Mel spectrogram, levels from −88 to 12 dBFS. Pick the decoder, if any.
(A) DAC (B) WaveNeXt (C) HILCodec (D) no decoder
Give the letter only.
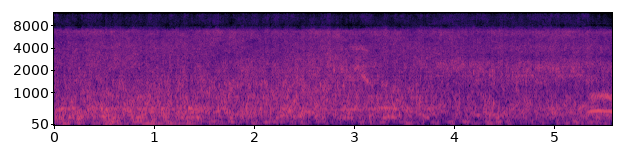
C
